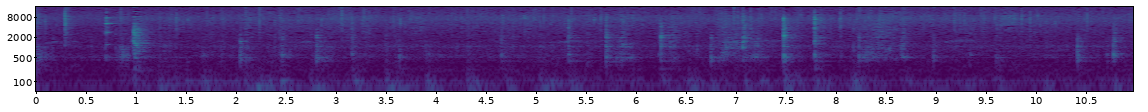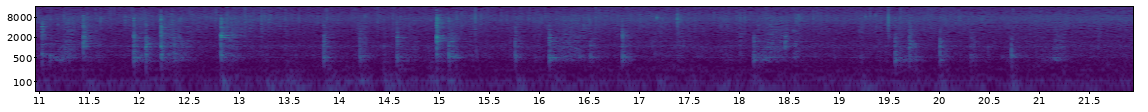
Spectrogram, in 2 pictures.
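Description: Garlic cloves and ginger frying in hot sesame oil in a nonstick pan: a steady sizzle, broken by frequent irregular scrapes and knocks of a wooden spatula stirring them.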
